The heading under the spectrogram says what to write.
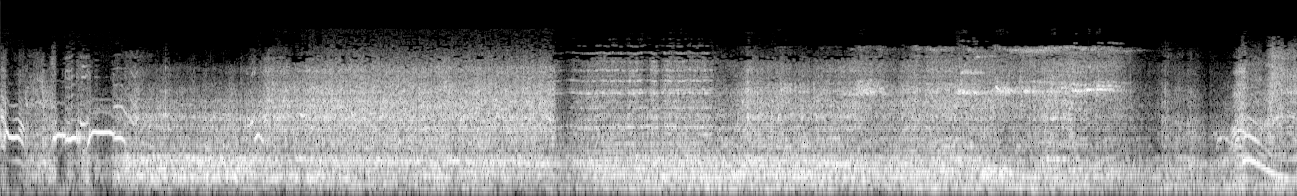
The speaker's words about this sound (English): Oh, the train was in and out.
